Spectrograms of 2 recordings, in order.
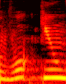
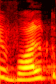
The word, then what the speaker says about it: walk: Silent होते हैं, तो वो क्यों होते हैं भाई. वॉक को हम वॉक क्यों पढ़ते हैं, जबकि स्पेलिंग WALK है, तो हम इसे वॉल्क भी तो पढ़ सकते हैं.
